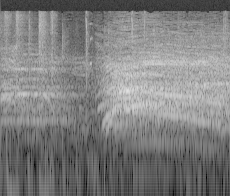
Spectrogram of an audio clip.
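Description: Women's volleyball players and their bench cheering and shouting together as they win a rally, many high voices breaking out about a second in.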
